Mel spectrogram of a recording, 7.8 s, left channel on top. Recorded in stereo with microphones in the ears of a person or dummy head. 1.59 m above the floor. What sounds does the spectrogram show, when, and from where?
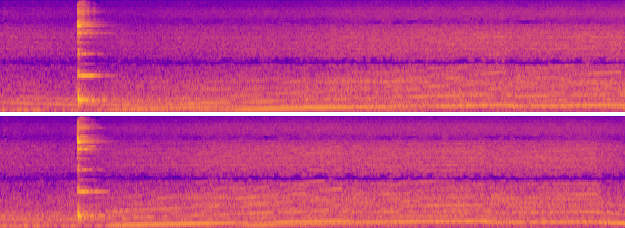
1.0 s a cowbell: centre (ahead or behind), 1.0 m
